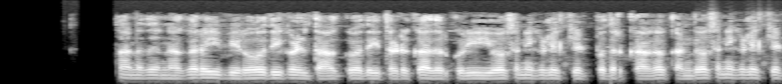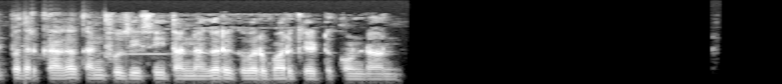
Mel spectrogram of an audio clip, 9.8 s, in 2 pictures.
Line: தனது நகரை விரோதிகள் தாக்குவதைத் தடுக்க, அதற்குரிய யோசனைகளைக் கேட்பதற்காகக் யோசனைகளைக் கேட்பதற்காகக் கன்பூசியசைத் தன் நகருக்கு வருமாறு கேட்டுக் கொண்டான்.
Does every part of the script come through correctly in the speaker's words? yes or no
yes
